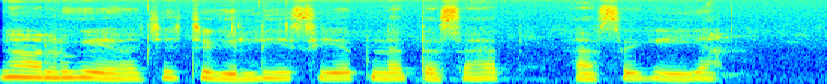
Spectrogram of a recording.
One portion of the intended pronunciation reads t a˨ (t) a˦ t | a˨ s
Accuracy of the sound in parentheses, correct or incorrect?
incorrect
